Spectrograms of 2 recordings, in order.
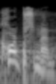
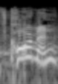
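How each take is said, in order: First: The word begins like 'corpse', with p and s. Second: The word begins like 'core', with silent p, s. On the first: The speaker calls it wrong. "to use the president's word" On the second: The speaker calls it right. "But to pronounce it properly"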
